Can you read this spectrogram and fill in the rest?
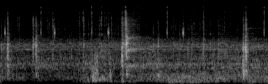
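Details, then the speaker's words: Road bike running a SRAM AXS 12-speed 10-33 cassette with Shimano 12-speed Di2 and 52/36 crank, shifting across gears while riding: light ratchet clicking, occasional chain clatter, no grinding or skipping; freehub and shifting normal, smooth and quiet. "it works very smoothly it's dead quiet right now the gears work very nice"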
